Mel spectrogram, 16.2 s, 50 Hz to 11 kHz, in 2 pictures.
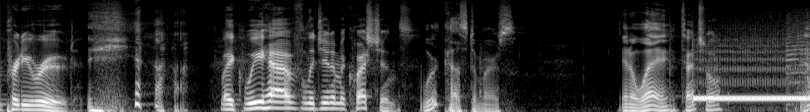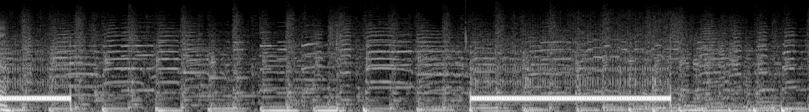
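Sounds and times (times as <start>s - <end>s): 
speech: 0.0s - 5.2s, 6.2s - 7.4s, 8.0s - 8.6s
outgoing phone call ringback tone: 6.9s - 8.9s, 12.8s - 14.9s
busy music: 7.7s - 16.1s.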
